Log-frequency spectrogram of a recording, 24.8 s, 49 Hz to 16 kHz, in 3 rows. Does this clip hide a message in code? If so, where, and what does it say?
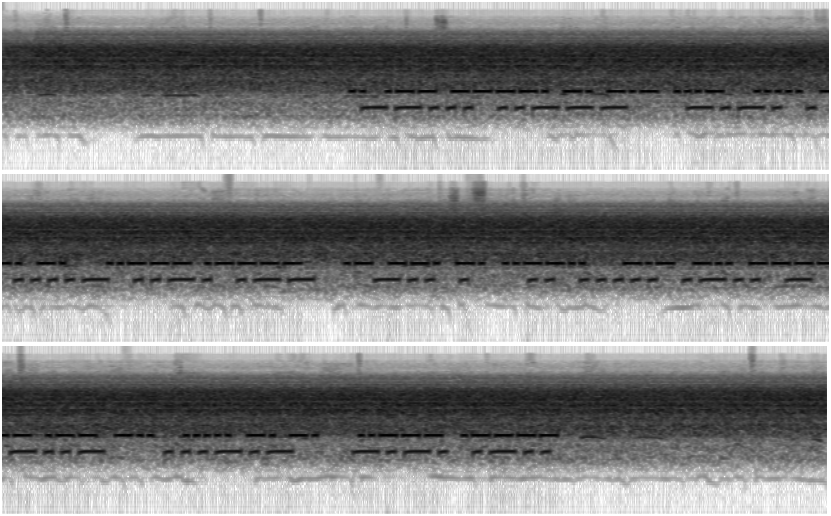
Yes: Morse code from 3.4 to 22.2 s, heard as two keyed tones, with radio static. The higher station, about 23 wpm, 740 Hz: IW9NKV 5NN 21 AGN? KD0WD 5NN 21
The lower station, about 14 wpm, 430 Hz: 72 CE4FW DE I5LTX <SK> CL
